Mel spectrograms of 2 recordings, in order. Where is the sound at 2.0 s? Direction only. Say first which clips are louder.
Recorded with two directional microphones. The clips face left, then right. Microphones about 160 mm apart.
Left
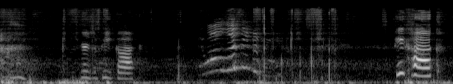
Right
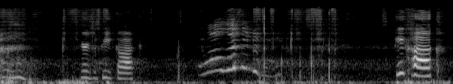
Right 6 dB; 50° right (ahead or behind).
